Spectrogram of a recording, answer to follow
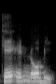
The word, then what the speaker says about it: knob: So if you, for example, if you write doorknob එක, so doorknob එක KNOB, doorknob එක අපි K එකක් තිබ්බට K silent. So NOB විතරයි spell වෙන්නේ knob කියලා. K silent.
